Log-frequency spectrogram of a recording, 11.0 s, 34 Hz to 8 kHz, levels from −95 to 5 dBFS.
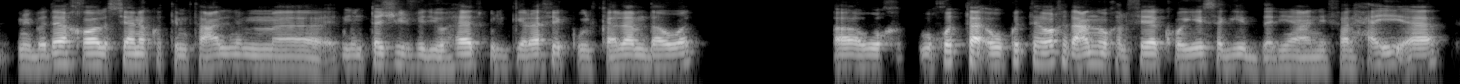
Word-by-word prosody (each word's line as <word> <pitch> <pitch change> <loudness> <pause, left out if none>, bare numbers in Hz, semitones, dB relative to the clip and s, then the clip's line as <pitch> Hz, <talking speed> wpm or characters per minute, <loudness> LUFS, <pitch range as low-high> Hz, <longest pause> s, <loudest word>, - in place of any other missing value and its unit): من 110 - -5
البداية 130 +6 +4
خالص 125 -1 +4
يعني 125 -1 +4
أنا - - -2
كنت - - -13
متعلّم 115 0 -4 0.6
مونتاج 120 +3 -4
الفيديوهات 115 +1 0
والجرافيك 115 +2 -3
والكلام 110 +2 0
دوّة. 110 - +1 1.0
آه، 115 0 +4
وخ 115 +1 -2
وخَدت 135 +5 0
وكنت 140 +4 +4
واخِد 140 +2 +2
عنه 130 +1 +4
خلفِيَّة 120 +2 +1
كويسة 120 +2 -3
جدًا 110 -3 -7
يعني. 100 -1 -5
فالحقيقة 115 +3 -1
115 Hz, 125 wpm, -25 LUFS, 110-125 Hz, 1.0 s, البداية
